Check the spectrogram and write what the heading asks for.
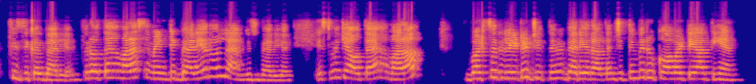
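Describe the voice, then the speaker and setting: A young woman teacher with a high voice gives an exam-prep lecture. She keeps asking the class rhetorical questions and then answers them herself. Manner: explains in Hindi mixed with English terms, asks the class rhetorical questions.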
